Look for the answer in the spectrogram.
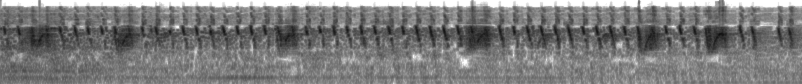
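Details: Plain prinia calling nonstop: a dense run of high, dry clicks, roughly seven per second, punctuated by a few louder rasping buzzes, over a soft low background hum.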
